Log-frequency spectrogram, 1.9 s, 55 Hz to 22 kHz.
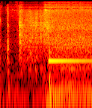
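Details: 2020 GMC Acadia that had a no-start from a blown 15 A fuse, just replaced; after a brief push-button crank the engine catches at about one second and settles into a steady, even idle with no stumble; normal start.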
